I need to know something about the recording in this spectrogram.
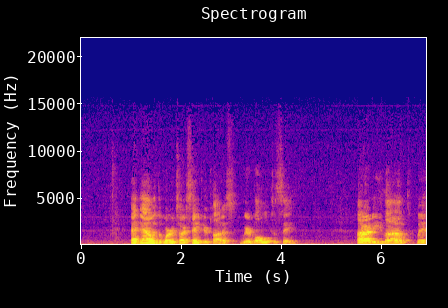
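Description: An elderly man speaks slowly and solemnly into a microphone.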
